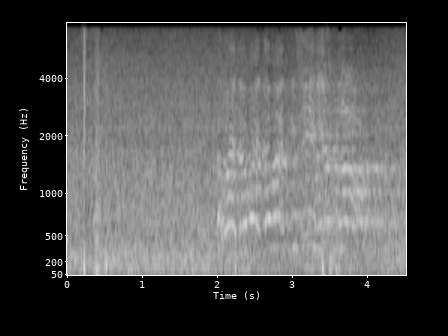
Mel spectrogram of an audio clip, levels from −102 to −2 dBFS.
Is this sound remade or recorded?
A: recorded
